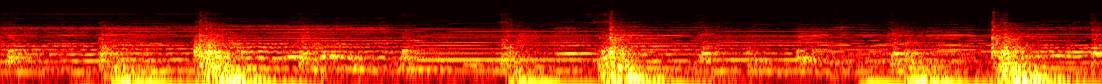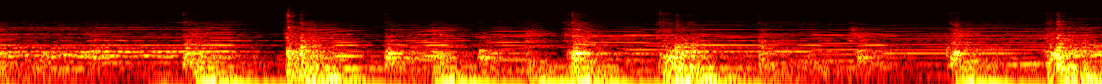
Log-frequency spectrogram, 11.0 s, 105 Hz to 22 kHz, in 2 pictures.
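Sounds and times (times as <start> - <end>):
steady held melody: 0.0 - 11.0.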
